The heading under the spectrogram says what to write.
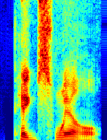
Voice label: "pigswill", American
